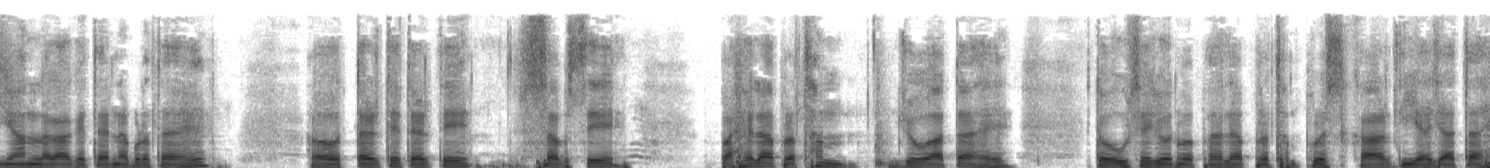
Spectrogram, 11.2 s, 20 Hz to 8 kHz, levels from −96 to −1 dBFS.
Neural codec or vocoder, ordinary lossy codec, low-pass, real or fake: vocoder, 44.1 kHz, 128 mel bands, Pupu-Vocoder; MP3, 48 kbps; 7.2 kHz; fake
